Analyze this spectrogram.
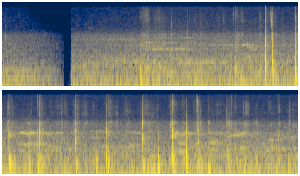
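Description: Fingers squish and pop sticky slime.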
